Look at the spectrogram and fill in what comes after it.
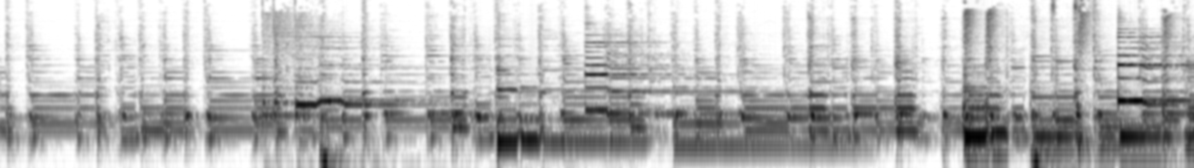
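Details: Strummed acoustic guitar music plays throughout, with plucked notes and chords and no animal sounds.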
